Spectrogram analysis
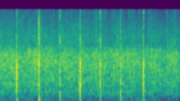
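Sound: audience applauding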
